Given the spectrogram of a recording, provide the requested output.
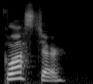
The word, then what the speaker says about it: Gloucester: And what I said was Gloucester is pronounced Gloucester because English makes no sense.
